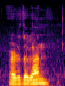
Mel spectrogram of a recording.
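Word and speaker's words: Erdoğan: Erdogan. – Erdogan told Musk over a video conference that he will receive an NFT made of satellite art created by 5,000 school children.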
